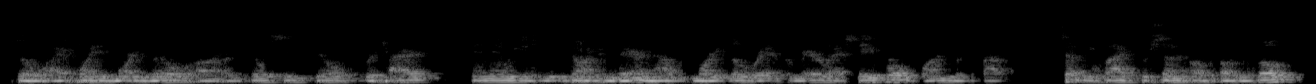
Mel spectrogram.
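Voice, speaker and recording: The speaker has an American accent and a monotone, flat delivery. Audible room echo surrounds the voice. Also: man, very deep, low pitch for a man, moderate pace. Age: 70s. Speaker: former mayor. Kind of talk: speech to a club meeting. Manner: halting.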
